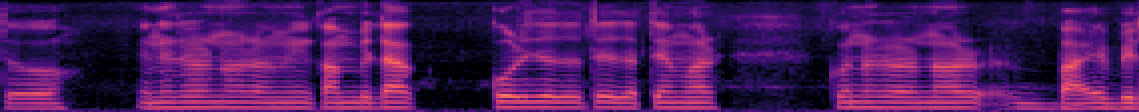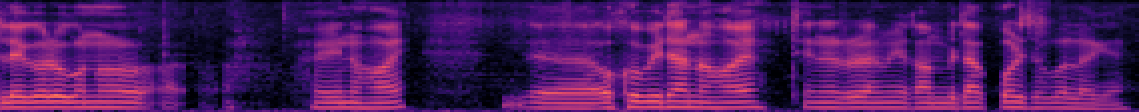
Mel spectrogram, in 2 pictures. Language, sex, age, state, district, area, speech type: Assamese, male, 18-30, Assam, Barpeta, rural, spontaneous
